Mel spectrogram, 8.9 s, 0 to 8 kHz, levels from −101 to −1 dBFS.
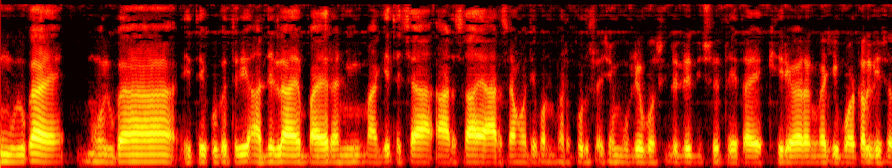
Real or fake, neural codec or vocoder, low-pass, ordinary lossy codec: fake; codec, 16 kHz, 4 kbps, FunCodec, trained on LibriTTS, 50 frames a second; 7.2 kHz; MP3, 48 kbps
